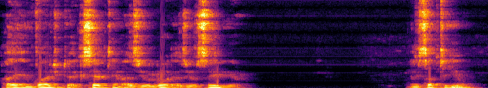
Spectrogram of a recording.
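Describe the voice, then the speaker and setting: In a roomy, echoing space, a male preacher pleads with a caller, firing off one question after another in English with non-native grammar. His mid-range voice is gravelly, dark and mellow, with fairly even intonation at a normal speed.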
